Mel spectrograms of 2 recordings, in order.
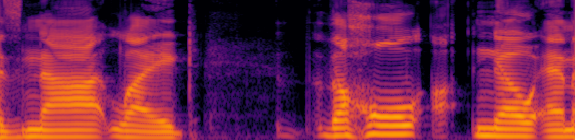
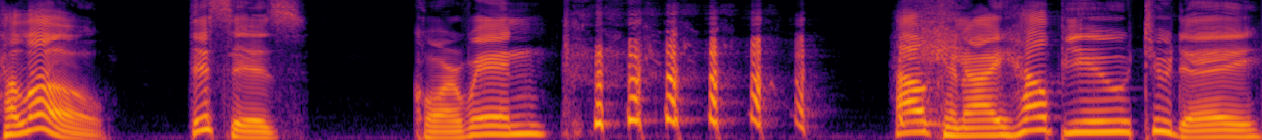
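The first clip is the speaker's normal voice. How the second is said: stilted robot-like voice, very slow, each word dragged out; 6 semitones higher than usual. Describing how Corwin answers the phone, the speaker imitates him: Corwin's robot-like phone voice. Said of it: "he sounds like a robot".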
